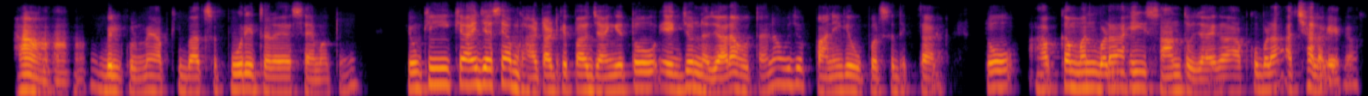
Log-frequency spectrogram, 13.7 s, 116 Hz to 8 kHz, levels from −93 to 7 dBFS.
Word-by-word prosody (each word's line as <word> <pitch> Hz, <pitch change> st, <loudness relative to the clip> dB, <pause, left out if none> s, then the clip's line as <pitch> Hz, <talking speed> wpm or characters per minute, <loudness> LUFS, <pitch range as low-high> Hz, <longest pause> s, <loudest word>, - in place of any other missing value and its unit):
हाँ, 155 Hz, -2 st, +5 dB
हाँ, 110 Hz, -2 st, -5 dB
हाँ, -, -, -15 dB, 0.2 s
बिल्कुल, 140 Hz, -2 st, +2 dB
मैं 140 Hz, +3 st, -5 dB
आपकी 140 Hz, +1 st, -7 dB
बात 135 Hz, -1 st, -1 dB
से -, -, -4 dB
पूरी 160 Hz, 0 st, +3 dB
तरह 135 Hz, -1 st, +1 dB
सहमत 125 Hz, -1 st, -5 dB
हूँ। 190 Hz, -, -15 dB, 0.5 s
क्योंकि 200 Hz, +4 st, +2 dB
क्या 200 Hz, -1 st, +5 dB
है 195 Hz, +1 st, +6 dB
जैसे 200 Hz, +1 st, +5 dB
आप 195 Hz, -, +4 dB
घाट-आट 150 Hz, -1 st, 0 dB
के -, -, +2 dB
पास 150 Hz, -1 st, +3 dB
जाएँगे 145 Hz, +2 st, +2 dB
तो 170 Hz, -, +4 dB, 0.3 s
एक 150 Hz, -2 st, 0 dB
जो 180 Hz, +1 st, +2 dB
नजारा 135 Hz, 0 st, +3 dB
होता 145 Hz, -2 st, -3 dB
है 150 Hz, -, -8 dB
ना, 200 Hz, +2 st, -5 dB
वो 200 Hz, 0 st, -5 dB
जो 200 Hz, 0 st, -4 dB
पानी 140 Hz, +1 st, -1 dB
के 155 Hz, -, +2 dB
ऊपर 135 Hz, -1 st, -1 dB
से 140 Hz, +1 st, -6 dB
दिखता 150 Hz, -1 st, -5 dB
है, -, -, -9 dB, 0.4 s
तो 180 Hz, +1 st, +1 dB, 0.2 s
आपका 160 Hz, +3 st, 0 dB
मन 170 Hz, 0 st, +1 dB
बड़ा 165 Hz, +2 st, +3 dB
ही 170 Hz, 0 st, -1 dB
शांत 150 Hz, -2 st, -1 dB
हो -, -, 0 dB
जाएगा, 130 Hz, +2 st, -1 dB
आपको 140 Hz, +2 st, -5 dB
बड़ा 160 Hz, +2 st, +1 dB
अच्छा 155 Hz, -2 st, 0 dB
लगेगा। 100 Hz, -4 st, -2 dB
150 Hz, 210 wpm, -24 LUFS, 135-170 Hz, 0.5 s, है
